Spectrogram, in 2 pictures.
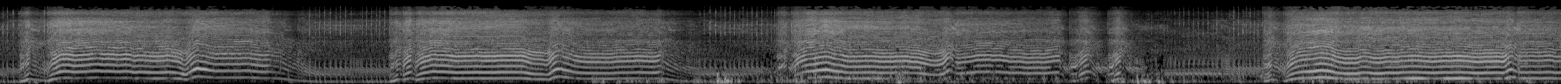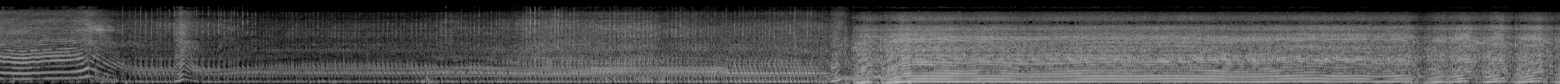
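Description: Two-stroke chainsaw cutting firewood logs, its engine pitch rising and dipping again and again as it works through the wood. About two-thirds of the way through it drops to a quieter, steadier run for several seconds, then picks up loud again near the end. The chain is one the sawyer calls dull as a butter knife, too blunt to get much cut.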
